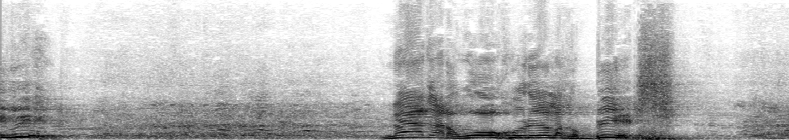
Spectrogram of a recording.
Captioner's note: audience laughing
